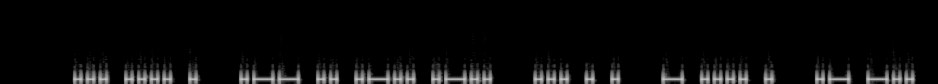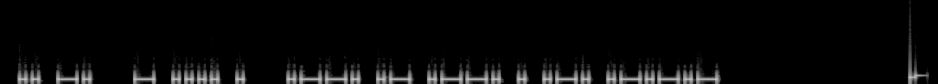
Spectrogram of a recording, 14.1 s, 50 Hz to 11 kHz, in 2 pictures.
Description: Morse code, heard as a keyed tone, about 25 wpm, 700 Hz. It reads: SHE WILL SEE THE AD IN THE PAPER.
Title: Sentences from Top 1300 Words 25wpm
